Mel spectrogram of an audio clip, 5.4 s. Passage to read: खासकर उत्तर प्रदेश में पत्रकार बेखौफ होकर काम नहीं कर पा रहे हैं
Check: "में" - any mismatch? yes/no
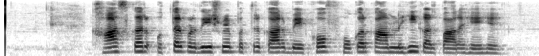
no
